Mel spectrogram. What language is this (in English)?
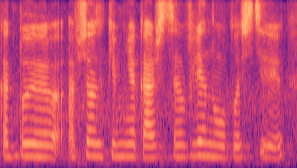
Russian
